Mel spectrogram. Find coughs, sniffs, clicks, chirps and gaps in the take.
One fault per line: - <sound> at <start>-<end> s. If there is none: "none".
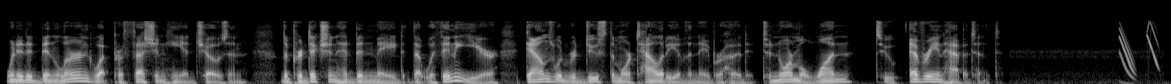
- chirp at 11.2-11.6 s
